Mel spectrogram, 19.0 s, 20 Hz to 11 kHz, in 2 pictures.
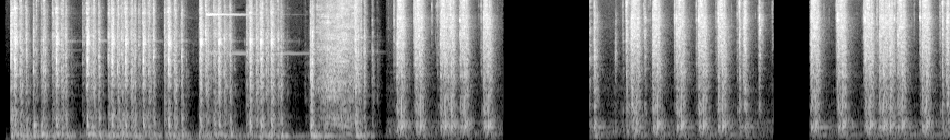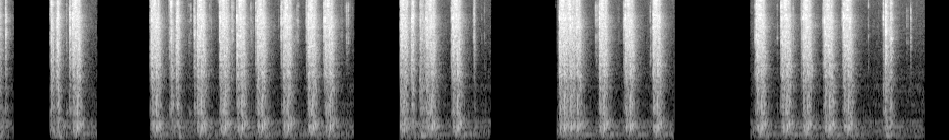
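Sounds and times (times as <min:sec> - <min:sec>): typewriter keys clacking: 0:00.1 - 0:05.0
typewriter bell ringing: 0:02.0 - 0:03.6.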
